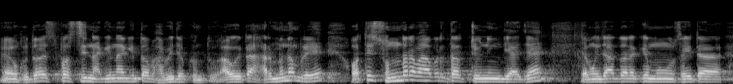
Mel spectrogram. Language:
Odia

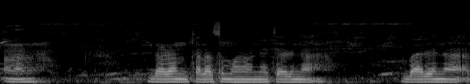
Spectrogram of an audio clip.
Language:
Santali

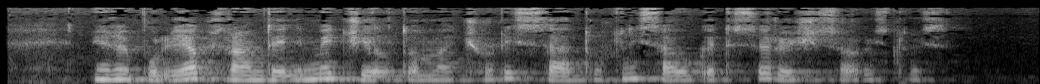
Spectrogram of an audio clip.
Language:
Georgian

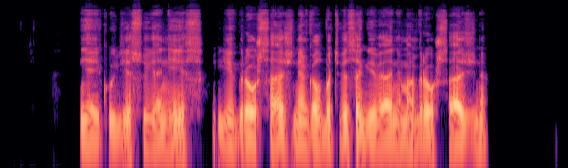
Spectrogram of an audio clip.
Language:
Lithuanian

